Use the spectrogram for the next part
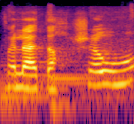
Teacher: Jadi harful kha itu memang dia bagian tenggorokan paling atas, tapi tidak boleh yang gitu enggak, dia agak Ngorok banget. · harful kha dia memiliki sifat rakhawah atau lentur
